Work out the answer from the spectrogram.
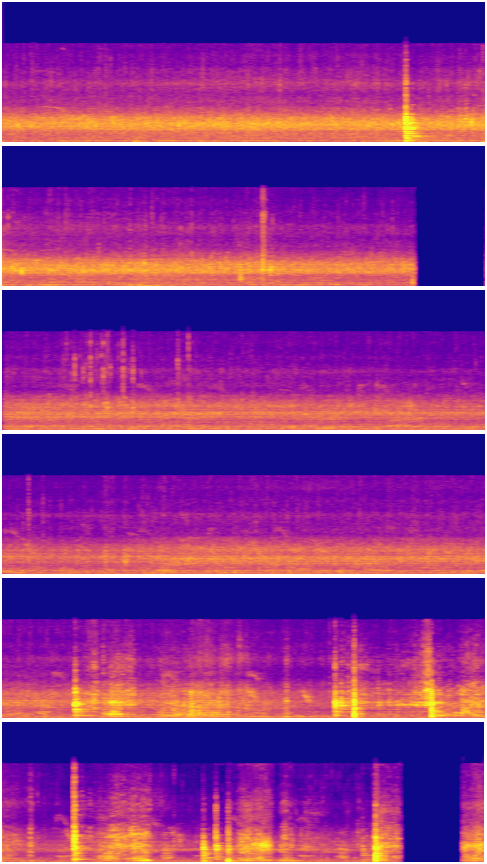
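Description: Chicken pieces in oil sizzling steadily in a large metal cooking pot over a wood fire, with a single sharp clink about four seconds in. From about twenty seconds in, a long slotted metal spoon scrapes and clinks irregularly against the pot as the chicken is stirred.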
